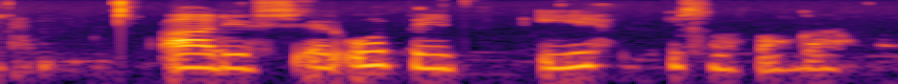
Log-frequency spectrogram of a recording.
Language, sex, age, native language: Icelandic, female, 14, Icelandic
